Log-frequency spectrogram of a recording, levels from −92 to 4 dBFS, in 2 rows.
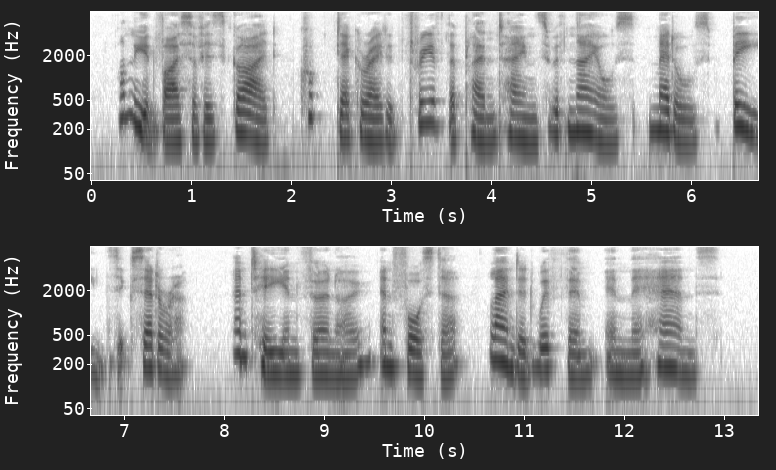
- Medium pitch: Yes, medium, 155 Hz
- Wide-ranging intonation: No, average, 4.4 semitones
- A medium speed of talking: No, slow, 125 wpm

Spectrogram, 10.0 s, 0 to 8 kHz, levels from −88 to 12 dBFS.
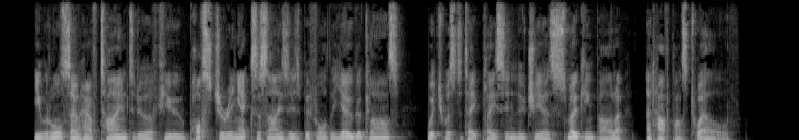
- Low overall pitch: Yes, very low, 90 Hz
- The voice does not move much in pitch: No, average, 4.7 semitones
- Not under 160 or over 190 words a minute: Yes, average, 175 wpm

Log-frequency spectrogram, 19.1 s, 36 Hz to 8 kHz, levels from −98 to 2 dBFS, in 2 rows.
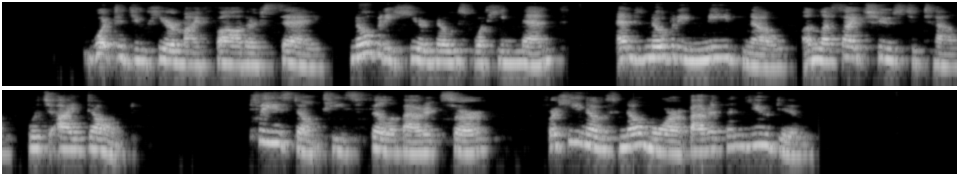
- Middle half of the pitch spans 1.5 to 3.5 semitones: No, average, 5.3 semitones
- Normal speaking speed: No, slow, 130 wpm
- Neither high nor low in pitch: Yes, medium, 180 Hz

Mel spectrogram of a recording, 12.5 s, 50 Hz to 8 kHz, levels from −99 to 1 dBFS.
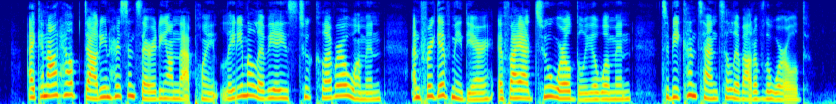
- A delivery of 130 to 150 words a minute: No, average, 170 wpm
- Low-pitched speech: No, high, 225 Hz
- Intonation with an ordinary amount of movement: Yes, average, 4.6 semitones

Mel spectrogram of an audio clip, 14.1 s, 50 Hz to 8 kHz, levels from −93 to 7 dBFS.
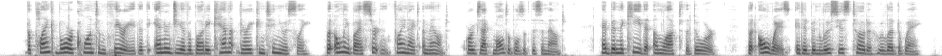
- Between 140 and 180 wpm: No, average, 195 wpm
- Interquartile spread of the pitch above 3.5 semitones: Yes, average, 3.9 semitones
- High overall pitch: Yes, high, 195 Hz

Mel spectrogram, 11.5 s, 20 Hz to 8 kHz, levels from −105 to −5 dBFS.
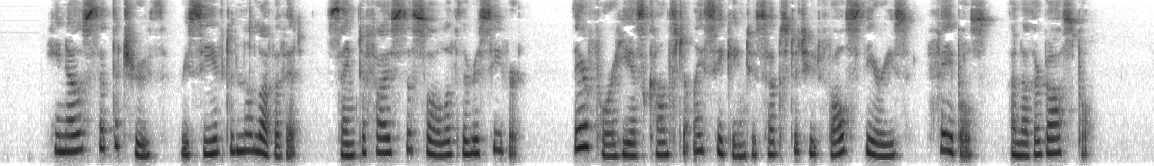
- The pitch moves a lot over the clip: No, average, 4.0 semitones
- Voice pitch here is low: No, very high, 255 Hz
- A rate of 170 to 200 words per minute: No, average, 150 wpm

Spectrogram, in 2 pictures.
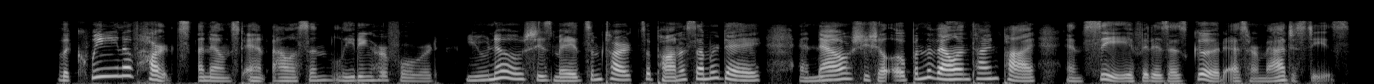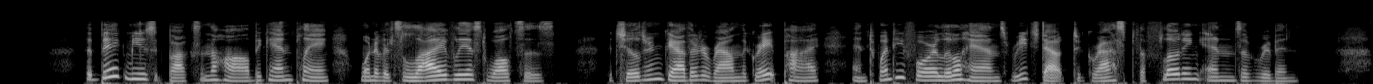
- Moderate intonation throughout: No, wide, 5.8 semitones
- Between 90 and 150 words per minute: No, average, 160 wpm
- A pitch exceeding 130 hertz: Yes, medium, 185 Hz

